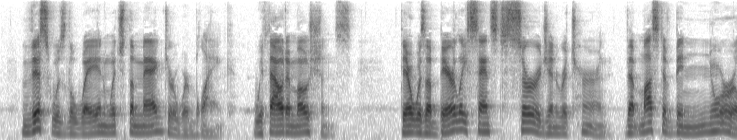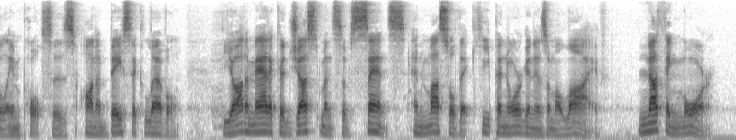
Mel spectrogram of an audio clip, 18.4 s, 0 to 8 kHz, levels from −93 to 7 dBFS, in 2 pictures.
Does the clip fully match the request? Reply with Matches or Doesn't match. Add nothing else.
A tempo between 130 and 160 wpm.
Matches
